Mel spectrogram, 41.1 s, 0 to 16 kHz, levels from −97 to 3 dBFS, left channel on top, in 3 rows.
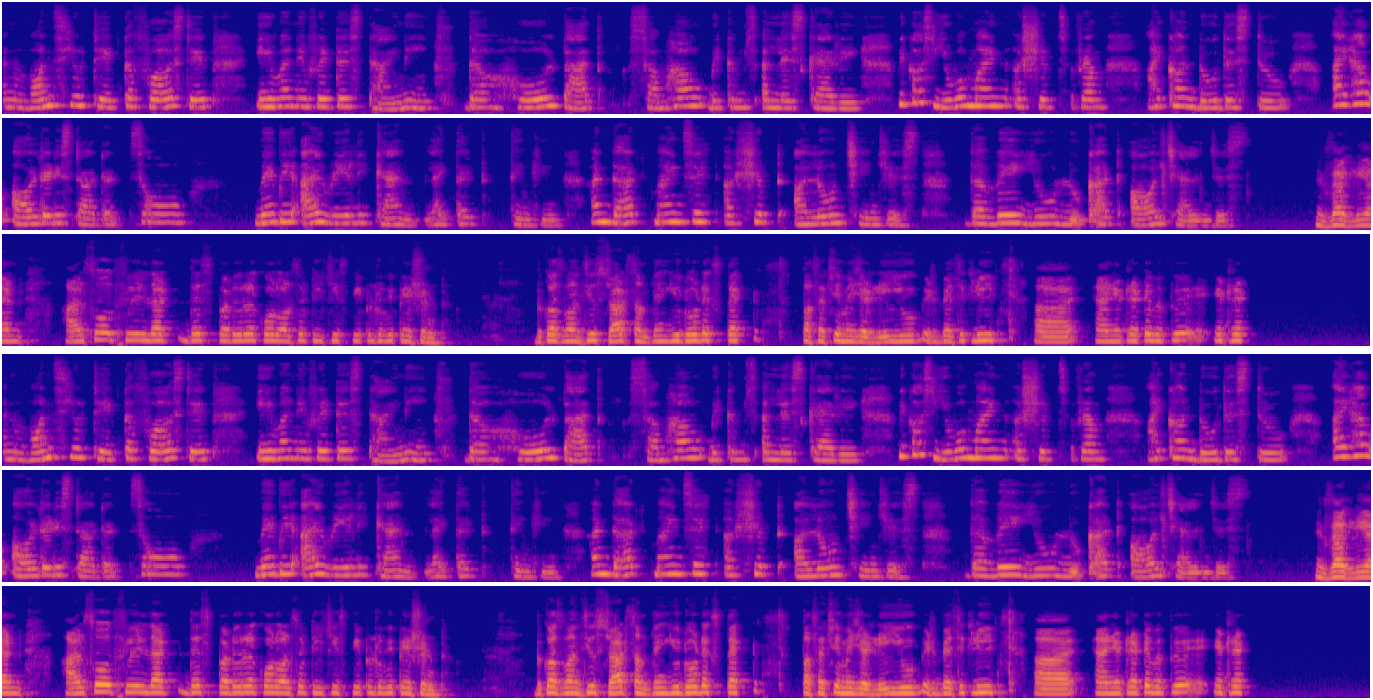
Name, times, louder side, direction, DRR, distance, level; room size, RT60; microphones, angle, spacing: voice 1, 0.0-5.9 6.3-10.5 10.7-15.5 16.2-18.4 18.8-21.3 21.6-26.1 33.0-33.2, equal, ahead, 2.8 m, -37 dB
voice 2, 26.8-27.7 28.0-31.8 32.7-35.0 35.4-39.8, right 3 dB, 35° right, 0.3 m, -32 dB
4.5 x 2.8 x 2.5 m
head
